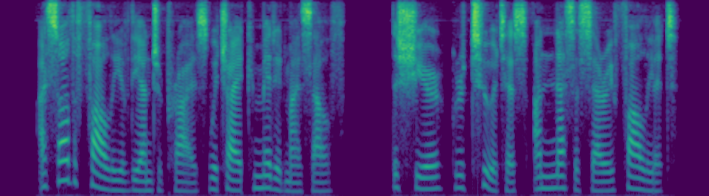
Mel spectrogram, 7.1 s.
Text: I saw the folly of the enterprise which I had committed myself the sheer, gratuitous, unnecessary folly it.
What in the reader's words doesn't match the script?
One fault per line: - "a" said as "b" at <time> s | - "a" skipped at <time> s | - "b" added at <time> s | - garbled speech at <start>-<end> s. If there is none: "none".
none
